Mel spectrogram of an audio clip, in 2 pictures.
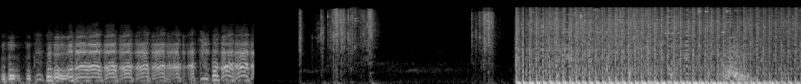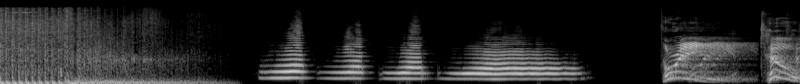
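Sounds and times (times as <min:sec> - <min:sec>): man laughing: 0:00.0 - 0:02.6
rapid machine-gun fire: 0:05.2 - 0:10.2.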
